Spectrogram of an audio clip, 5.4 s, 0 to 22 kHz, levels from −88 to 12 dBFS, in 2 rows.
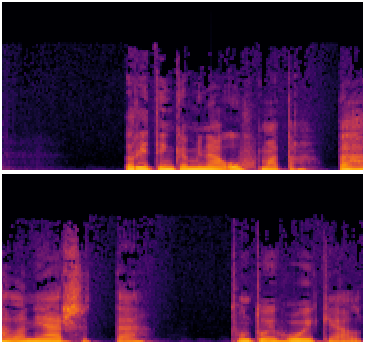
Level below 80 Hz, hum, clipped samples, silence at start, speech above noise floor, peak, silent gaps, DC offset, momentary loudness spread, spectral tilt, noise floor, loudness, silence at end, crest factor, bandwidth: -46 dBFS; none; under 0.1%; 0.9 s; 56 dB; 0 dBFS; none; under 0.1%; 14 LU; -7 dB/octave; -67 dBFS; -12 LUFS; 0.05 s; 12 dB; 13.5 kHz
